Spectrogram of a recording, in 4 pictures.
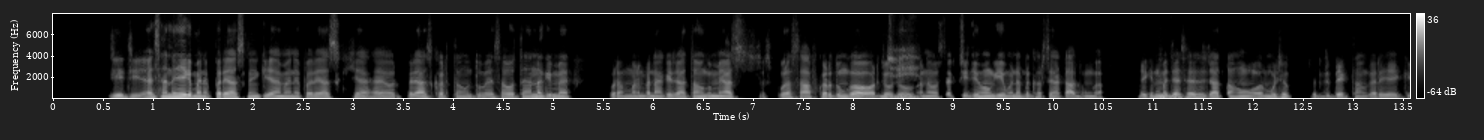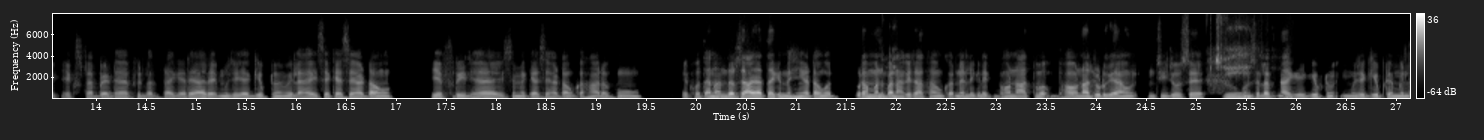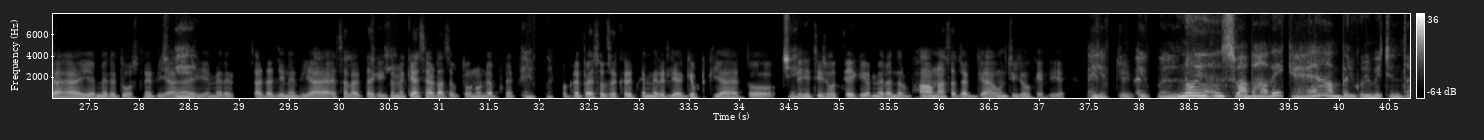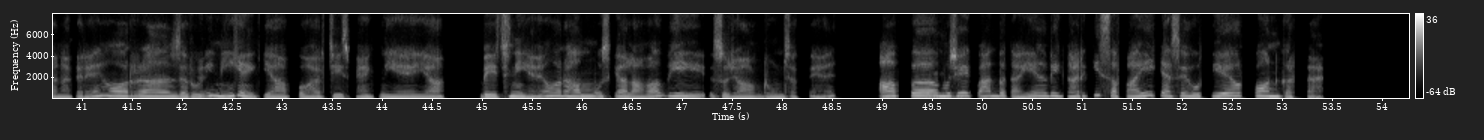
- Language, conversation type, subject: Hindi, advice, मैं अपने घर की अनावश्यक चीज़ें कैसे कम करूँ?
- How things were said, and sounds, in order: in English: "एक्स्ट्रा"; in English: "गिफ्ट"; in English: "गिफ्ट"; in English: "गिफ्ट"; in English: "गिफ्ट"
